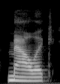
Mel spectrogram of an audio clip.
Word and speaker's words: Malik: s-t-e-p-h-y-n-i-e malik m-a-l-i-k um, dot com and then forward slash elevated that's awesome.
